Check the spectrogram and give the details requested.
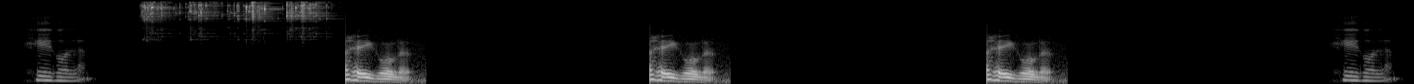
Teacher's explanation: it's sort of a softer G made more in the back of the throat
